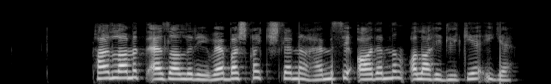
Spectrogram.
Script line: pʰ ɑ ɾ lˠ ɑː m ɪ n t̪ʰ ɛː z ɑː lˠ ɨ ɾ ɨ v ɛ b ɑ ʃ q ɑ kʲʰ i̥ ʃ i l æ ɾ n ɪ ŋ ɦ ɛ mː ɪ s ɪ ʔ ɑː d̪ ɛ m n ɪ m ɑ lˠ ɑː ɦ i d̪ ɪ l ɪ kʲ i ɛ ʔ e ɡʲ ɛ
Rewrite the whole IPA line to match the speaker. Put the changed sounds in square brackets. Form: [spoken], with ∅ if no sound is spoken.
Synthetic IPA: pʰ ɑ ɾ lˠ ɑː m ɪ n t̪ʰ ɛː z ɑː lˠ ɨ ɾ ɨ v ɛ b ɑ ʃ q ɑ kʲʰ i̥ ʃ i l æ ɾ n ɪ ŋ ɦ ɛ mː ɪ s ɪ ʔ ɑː d̪ ɛ m n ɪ [ŋ] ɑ lˠ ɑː ɦ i d̪ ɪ l ɪ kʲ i ɛ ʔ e ɡʲ ɛ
